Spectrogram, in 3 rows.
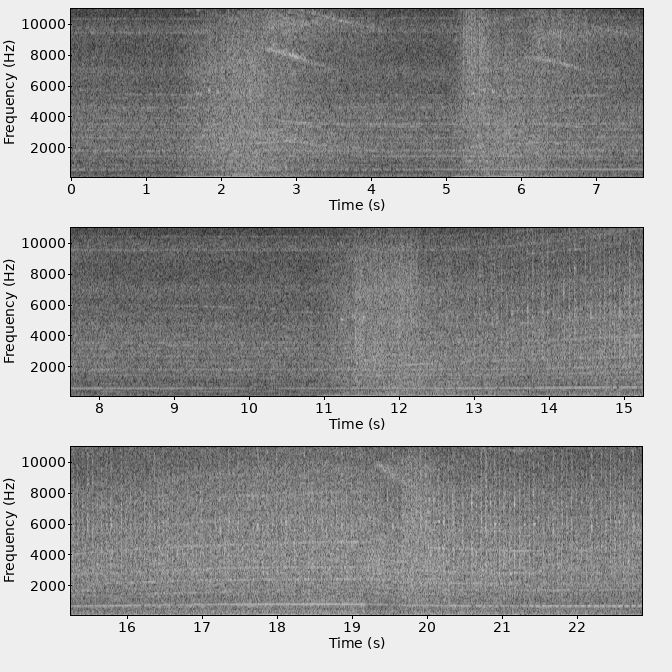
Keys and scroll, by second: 4.0 s, 9.8 e, 11.3 w, 19.7 a, 21.3 w.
